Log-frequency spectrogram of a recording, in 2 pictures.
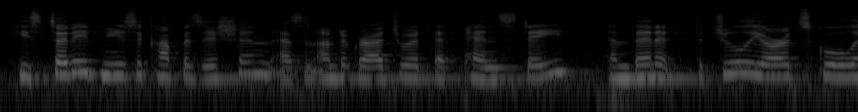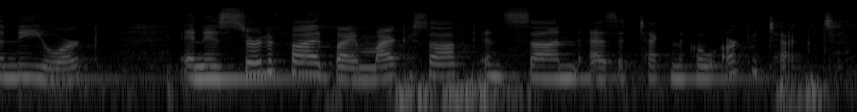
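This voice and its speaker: A woman's voice: on the high side, fairly even intonation, fairly quick, a little hiss or hum. A woman chairing a conference session, formally reading out a speaker's introduction. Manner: formal, reads a prepared bio.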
